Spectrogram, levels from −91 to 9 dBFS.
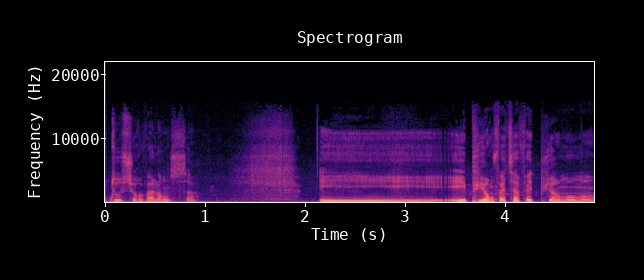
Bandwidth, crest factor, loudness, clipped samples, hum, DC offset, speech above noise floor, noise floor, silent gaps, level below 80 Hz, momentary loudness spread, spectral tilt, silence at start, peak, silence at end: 14 kHz; 18 dB; -19 LUFS; under 0.1%; none; 0.2%; 25 dB; -43 dBFS; none; -42 dBFS; 21 LU; -7 dB/octave; 0 s; 0 dBFS; 0 s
